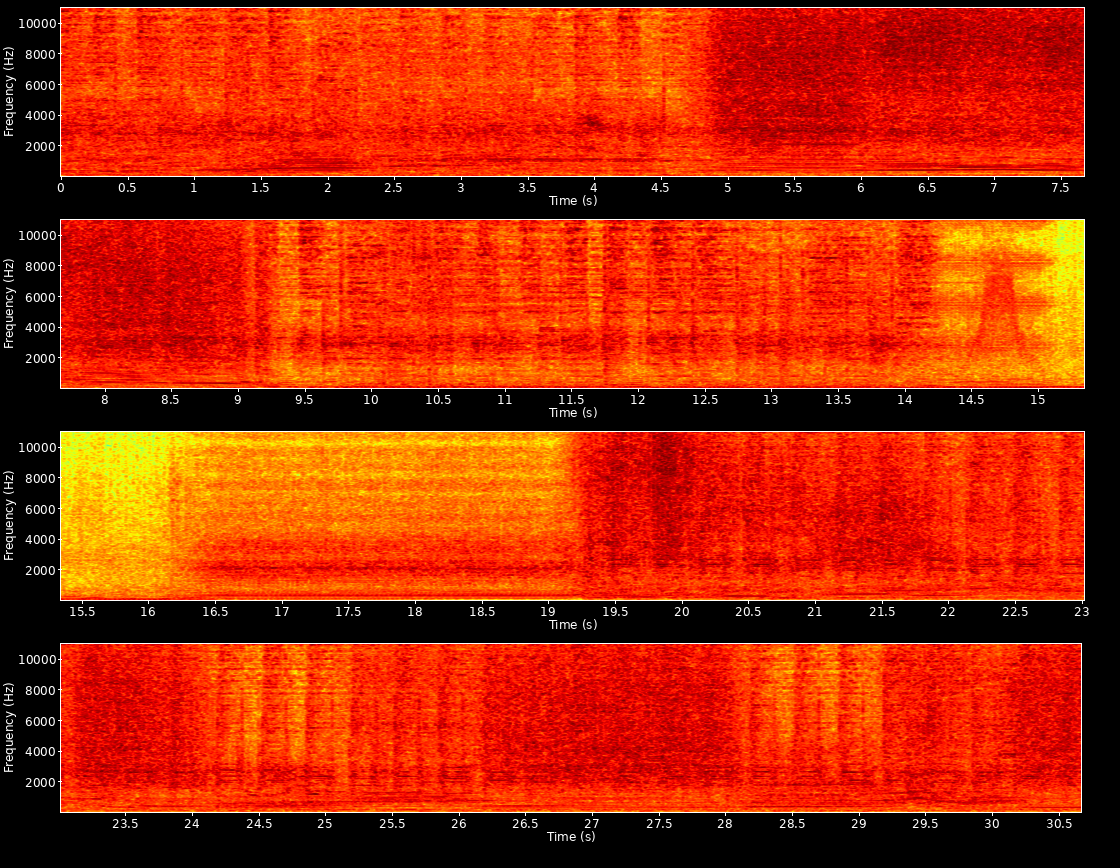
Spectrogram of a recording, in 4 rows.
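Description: Two V8 drag cars, a stock LS1 Mustang and a small-block Ford Thunderbird, revving and running on the strip, their engine pitch sweeping up and down several times. A music bed plays underneath.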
